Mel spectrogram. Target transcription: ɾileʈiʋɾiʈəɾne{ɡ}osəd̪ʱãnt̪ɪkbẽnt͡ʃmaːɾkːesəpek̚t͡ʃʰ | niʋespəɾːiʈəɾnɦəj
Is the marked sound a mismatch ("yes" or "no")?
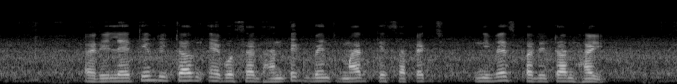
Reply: no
